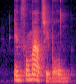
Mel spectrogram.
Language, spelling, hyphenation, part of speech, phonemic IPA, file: Dutch, informatiebron, in‧for‧ma‧tie‧bron, noun, /ɪn.fɔrˈmaː.(t)siˌbrɔn/, Nl-informatiebron.ogg
- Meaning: source of information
